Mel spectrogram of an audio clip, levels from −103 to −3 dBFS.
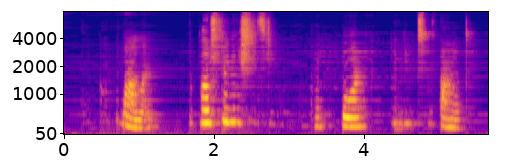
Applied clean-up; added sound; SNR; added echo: neural mask model DeepFilterNet 3.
